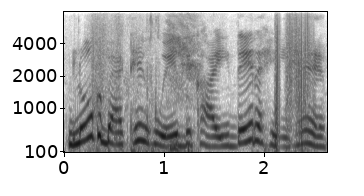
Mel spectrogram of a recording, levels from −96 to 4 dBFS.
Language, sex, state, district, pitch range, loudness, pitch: Hindi, female, Himachal Pradesh, Shimla, 215-280 Hz, -15 LUFS, 245 Hz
